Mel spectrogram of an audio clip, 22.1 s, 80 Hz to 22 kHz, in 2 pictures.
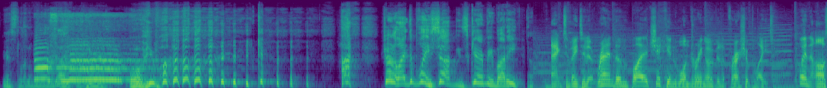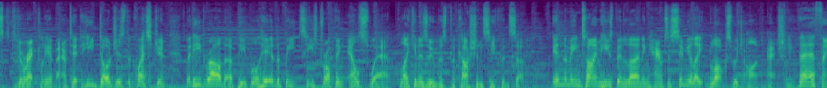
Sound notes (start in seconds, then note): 0.6 happy ghast sound; 3.6 startled laughter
